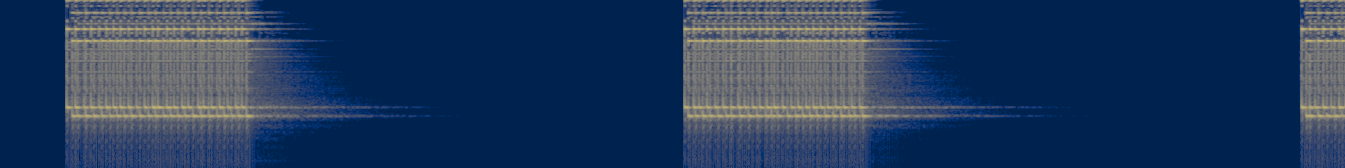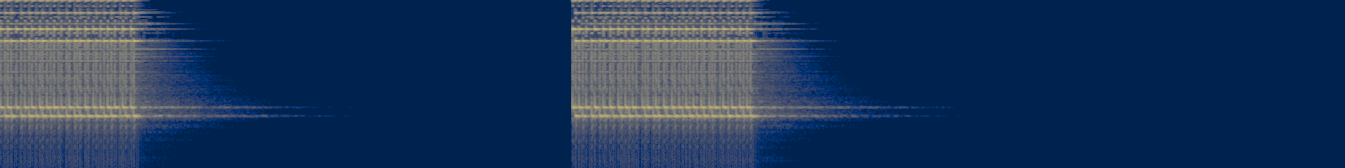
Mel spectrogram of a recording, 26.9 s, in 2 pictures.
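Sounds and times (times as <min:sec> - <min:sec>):
American telephone: 0:00.7 - 0:02.5, 0:06.9 - 0:08.8, 0:13.0 - 0:14.9, 0:19.2 - 0:21.2.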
